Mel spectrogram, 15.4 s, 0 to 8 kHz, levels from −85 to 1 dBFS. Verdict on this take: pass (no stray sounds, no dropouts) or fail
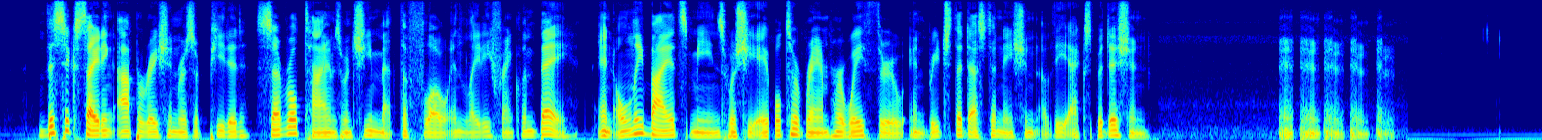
fail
